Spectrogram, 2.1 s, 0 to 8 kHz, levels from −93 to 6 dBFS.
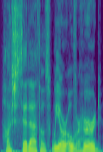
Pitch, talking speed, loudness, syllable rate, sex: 130 Hz, 175 wpm, -13 LUFS, 5.5 syllables/s, male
